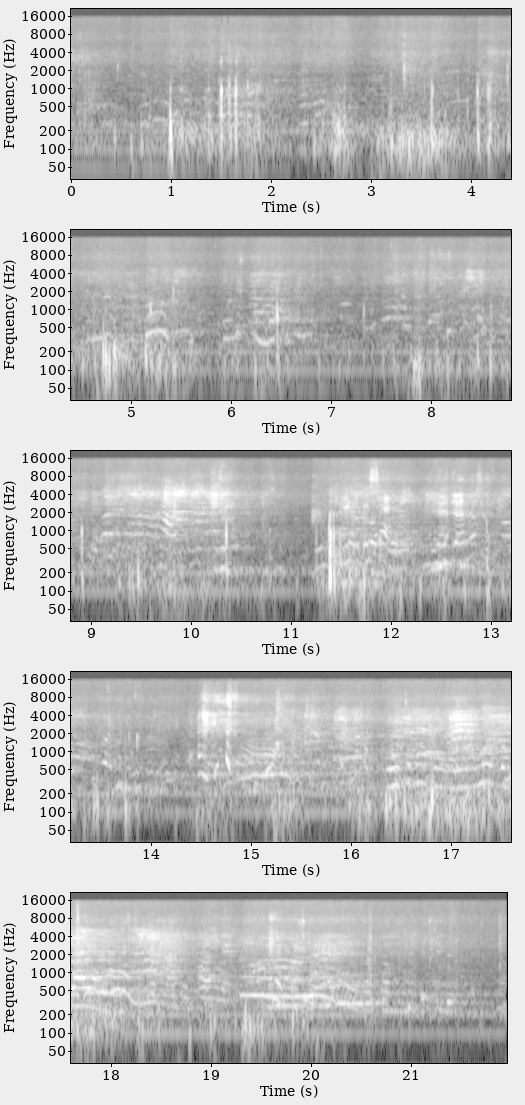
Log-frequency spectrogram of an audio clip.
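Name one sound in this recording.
Young girls talk quietly from a distance.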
